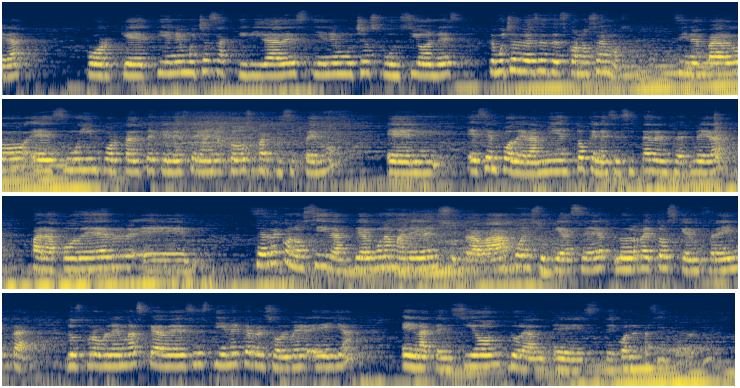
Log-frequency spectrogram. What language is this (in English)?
Spanish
